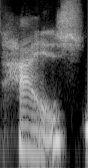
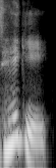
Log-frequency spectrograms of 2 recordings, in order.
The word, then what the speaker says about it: hygge: So, I think it's pronounced Hige. – Hige? I thought it was Higgy.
